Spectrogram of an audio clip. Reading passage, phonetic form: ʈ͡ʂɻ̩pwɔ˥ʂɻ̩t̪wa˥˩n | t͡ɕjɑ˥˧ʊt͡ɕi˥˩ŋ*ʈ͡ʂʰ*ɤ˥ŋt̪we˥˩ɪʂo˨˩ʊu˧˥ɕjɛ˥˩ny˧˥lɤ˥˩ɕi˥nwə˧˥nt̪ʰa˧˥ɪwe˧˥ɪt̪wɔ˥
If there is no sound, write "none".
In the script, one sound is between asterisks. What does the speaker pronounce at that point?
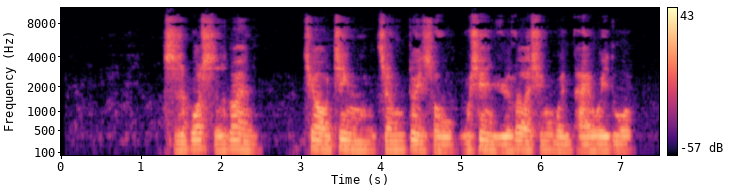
ʈ͡ʂ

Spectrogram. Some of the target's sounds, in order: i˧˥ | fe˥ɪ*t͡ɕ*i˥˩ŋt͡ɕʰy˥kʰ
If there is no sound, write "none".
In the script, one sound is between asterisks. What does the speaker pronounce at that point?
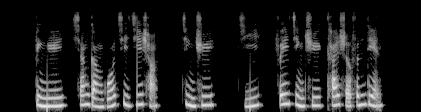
t͡ɕ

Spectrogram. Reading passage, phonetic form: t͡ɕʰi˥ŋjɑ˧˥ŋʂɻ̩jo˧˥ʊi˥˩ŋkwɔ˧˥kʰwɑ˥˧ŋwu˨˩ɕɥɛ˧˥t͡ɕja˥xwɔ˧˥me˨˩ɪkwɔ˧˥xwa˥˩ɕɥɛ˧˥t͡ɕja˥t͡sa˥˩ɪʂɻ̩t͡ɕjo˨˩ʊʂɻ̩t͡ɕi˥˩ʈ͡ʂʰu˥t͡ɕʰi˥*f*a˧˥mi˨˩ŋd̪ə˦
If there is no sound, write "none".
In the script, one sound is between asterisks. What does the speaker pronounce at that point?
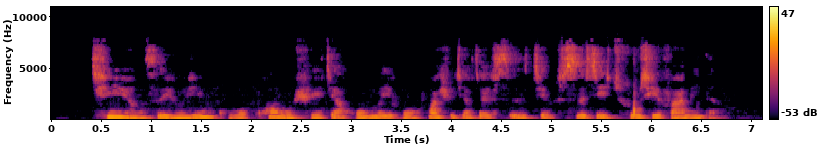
f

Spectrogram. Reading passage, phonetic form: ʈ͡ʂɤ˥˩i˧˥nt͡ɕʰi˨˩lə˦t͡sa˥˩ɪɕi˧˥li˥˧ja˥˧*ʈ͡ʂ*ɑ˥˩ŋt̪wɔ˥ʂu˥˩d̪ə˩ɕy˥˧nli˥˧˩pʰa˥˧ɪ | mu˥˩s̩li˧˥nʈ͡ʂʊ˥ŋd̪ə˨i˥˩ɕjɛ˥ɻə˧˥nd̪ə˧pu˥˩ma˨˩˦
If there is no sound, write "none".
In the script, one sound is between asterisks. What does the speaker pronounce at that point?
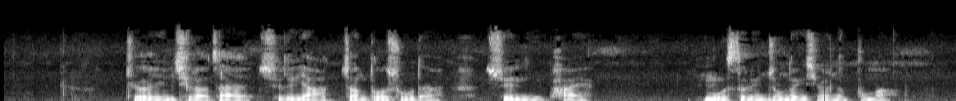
ʈ͡ʂ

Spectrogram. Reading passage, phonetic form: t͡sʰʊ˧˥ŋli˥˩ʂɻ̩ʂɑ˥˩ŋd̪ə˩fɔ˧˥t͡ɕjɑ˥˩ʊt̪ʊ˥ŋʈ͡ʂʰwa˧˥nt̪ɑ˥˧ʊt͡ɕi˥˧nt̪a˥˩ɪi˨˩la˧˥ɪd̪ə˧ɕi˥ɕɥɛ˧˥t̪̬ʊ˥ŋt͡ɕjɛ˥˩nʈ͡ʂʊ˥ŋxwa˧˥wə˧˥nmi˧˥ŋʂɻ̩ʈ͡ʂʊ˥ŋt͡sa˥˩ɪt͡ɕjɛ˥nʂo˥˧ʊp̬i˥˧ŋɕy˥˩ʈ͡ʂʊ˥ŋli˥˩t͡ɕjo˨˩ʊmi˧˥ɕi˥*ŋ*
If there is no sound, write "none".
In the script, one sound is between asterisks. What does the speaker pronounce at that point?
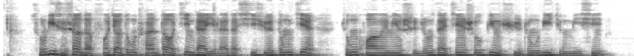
n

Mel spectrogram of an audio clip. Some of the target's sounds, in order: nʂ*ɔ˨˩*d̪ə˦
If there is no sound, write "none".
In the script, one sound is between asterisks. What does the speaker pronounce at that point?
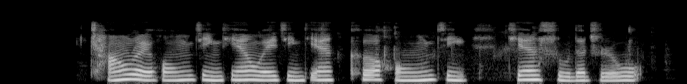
u˨˩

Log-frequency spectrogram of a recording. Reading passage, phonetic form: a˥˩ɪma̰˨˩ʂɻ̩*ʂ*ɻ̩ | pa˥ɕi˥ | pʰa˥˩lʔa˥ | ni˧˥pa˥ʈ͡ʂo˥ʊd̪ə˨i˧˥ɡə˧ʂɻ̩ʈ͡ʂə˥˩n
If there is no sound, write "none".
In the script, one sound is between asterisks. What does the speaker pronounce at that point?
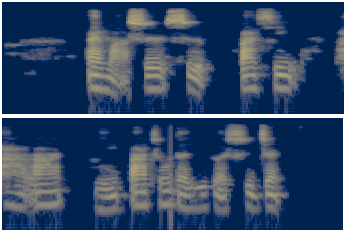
ʂ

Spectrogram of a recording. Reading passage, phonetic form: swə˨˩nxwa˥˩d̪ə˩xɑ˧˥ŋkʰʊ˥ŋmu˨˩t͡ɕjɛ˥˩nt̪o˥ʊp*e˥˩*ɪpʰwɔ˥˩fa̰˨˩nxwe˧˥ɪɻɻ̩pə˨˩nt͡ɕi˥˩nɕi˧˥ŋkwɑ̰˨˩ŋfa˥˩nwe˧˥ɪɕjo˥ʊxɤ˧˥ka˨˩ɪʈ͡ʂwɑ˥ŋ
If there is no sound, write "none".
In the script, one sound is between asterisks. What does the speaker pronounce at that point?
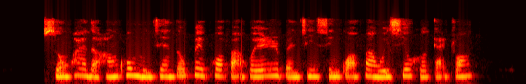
e˥˧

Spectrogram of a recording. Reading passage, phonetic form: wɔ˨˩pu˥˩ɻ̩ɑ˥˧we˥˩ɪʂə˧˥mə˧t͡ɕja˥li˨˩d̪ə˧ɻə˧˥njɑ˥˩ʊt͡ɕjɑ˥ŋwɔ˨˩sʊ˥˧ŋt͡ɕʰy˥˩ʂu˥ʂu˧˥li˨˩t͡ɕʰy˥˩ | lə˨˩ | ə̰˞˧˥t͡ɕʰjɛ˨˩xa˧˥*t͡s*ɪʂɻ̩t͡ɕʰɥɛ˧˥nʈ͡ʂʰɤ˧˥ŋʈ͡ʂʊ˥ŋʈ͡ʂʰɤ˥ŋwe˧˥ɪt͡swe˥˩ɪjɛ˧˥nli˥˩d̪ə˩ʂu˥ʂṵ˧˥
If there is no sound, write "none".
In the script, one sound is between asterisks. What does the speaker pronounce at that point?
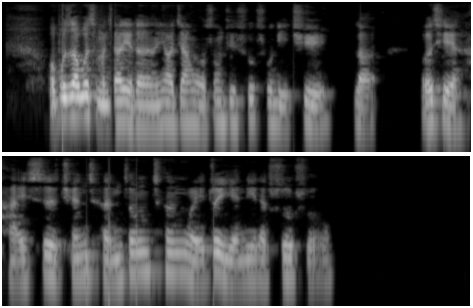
none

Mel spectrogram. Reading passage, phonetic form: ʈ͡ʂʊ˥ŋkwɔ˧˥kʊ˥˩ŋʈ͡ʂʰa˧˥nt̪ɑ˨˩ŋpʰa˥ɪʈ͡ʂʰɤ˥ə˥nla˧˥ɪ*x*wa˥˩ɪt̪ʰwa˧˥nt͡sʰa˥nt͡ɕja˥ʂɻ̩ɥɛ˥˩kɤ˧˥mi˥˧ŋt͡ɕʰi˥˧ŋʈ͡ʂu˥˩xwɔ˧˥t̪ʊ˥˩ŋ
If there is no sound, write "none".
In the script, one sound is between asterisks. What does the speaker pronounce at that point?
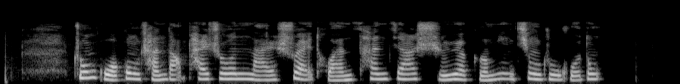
ʂ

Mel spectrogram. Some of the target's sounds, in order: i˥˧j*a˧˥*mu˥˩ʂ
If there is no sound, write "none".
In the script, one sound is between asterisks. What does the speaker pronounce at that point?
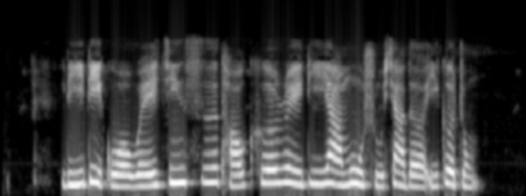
a˥˧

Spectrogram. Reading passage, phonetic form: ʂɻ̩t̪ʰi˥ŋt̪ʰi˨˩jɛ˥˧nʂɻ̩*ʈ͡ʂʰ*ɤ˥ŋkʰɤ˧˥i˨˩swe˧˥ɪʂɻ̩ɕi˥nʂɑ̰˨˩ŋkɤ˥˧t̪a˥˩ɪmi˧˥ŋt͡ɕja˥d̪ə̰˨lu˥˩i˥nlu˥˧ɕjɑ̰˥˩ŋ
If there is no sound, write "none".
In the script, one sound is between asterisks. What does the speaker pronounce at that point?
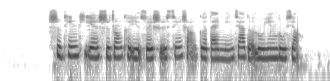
ʈ͡ʂ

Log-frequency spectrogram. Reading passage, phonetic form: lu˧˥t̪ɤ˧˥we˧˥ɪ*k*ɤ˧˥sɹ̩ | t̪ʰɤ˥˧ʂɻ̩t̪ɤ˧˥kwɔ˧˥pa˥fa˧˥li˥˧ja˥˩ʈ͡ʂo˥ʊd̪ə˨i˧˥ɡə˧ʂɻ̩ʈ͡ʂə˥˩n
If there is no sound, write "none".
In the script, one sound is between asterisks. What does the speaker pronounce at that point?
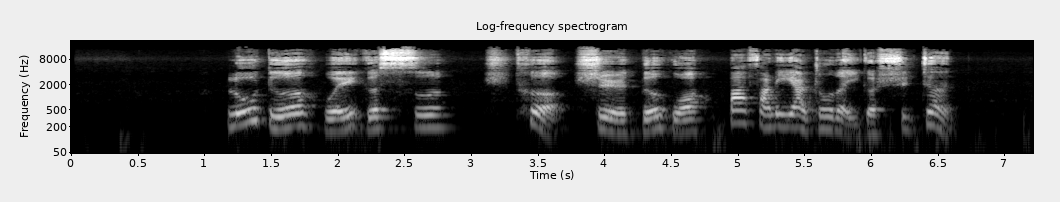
k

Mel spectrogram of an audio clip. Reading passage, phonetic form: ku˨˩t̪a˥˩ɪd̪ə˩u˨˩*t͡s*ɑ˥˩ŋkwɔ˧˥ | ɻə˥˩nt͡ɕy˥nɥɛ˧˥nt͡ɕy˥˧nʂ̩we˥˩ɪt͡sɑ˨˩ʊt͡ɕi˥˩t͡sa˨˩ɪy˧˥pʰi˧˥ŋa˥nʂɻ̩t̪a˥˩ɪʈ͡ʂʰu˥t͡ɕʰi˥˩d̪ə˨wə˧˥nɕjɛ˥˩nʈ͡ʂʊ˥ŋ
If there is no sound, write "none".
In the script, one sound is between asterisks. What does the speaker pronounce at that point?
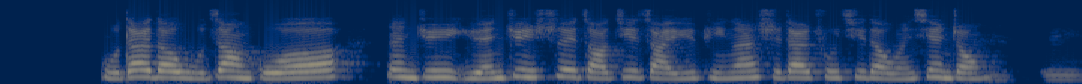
t͡s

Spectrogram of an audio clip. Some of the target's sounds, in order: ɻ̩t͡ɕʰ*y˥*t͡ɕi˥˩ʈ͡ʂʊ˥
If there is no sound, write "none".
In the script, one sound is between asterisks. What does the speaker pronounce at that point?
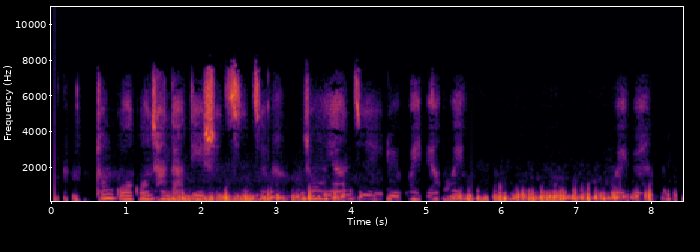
i˥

